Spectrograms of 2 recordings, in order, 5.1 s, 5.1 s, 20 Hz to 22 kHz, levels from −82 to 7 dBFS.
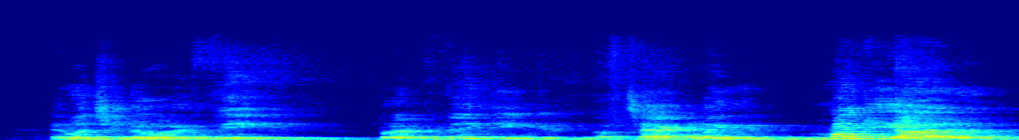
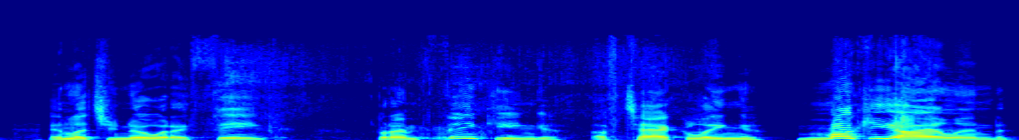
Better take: second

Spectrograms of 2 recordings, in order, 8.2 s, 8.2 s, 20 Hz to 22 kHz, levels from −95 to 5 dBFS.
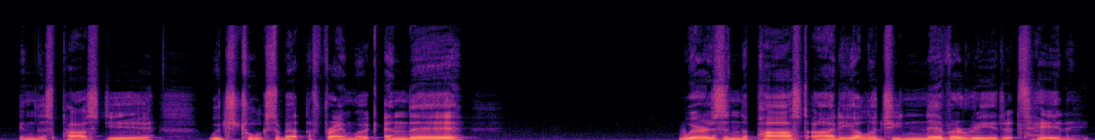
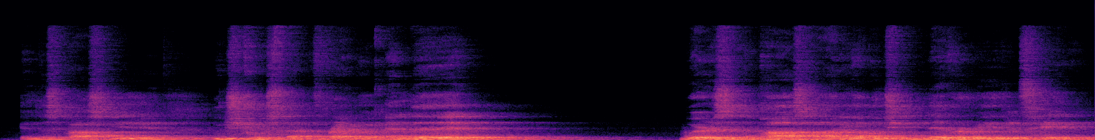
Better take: first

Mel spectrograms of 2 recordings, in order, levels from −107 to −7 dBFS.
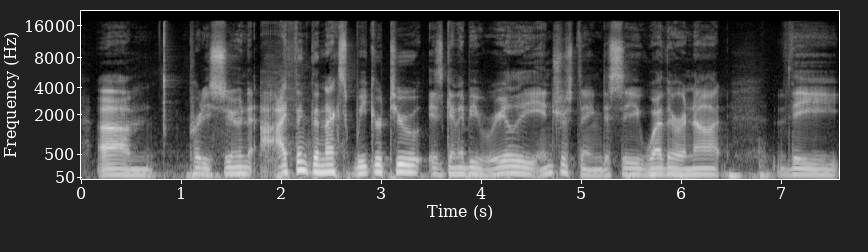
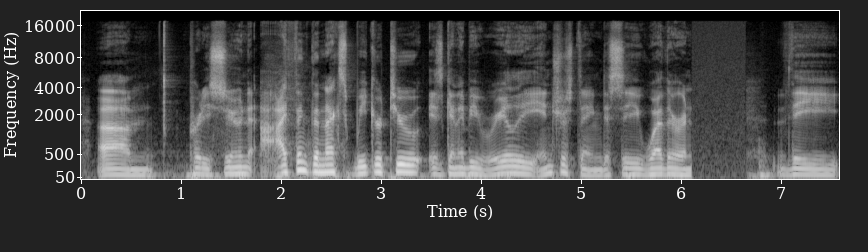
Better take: first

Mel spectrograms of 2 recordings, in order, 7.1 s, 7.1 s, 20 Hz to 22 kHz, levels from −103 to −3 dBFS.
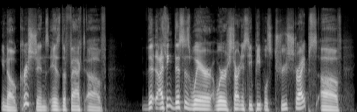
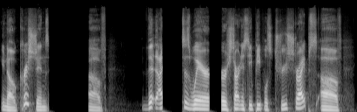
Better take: first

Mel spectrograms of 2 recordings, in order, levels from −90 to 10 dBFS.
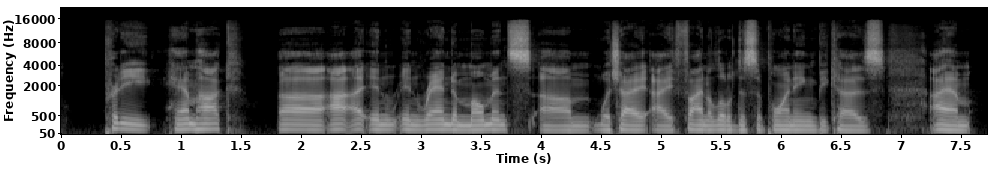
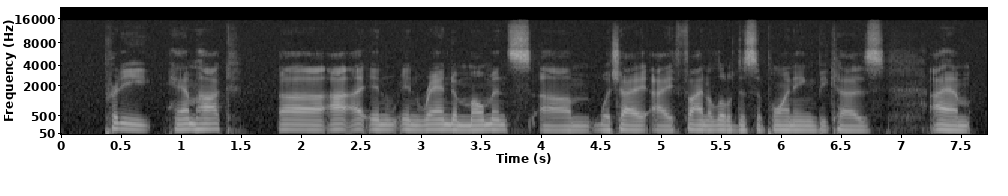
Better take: first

